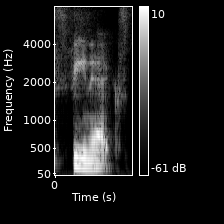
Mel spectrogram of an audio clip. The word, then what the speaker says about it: Fenyx: Yeah, she's Phoenix, but it's spelled F-E-N-Y-X.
